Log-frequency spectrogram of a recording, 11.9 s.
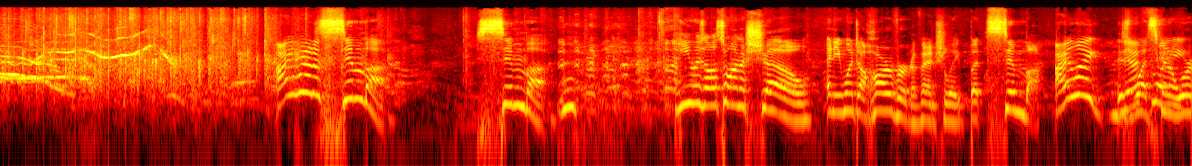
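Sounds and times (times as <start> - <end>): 
high cheering or whooping voices: 0.0 - 2.7
audience clapping: 0.0 - 4.8
speech: 3.2 - 4.1, 4.8 - 11.9
laughter: 5.3 - 7.2.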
